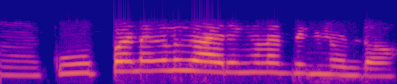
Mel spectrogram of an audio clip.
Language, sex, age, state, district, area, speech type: Malayalam, female, 45-60, Kerala, Kozhikode, urban, conversation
